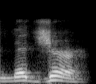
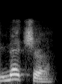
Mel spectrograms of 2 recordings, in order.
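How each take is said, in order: First: The middle consonant is a g sound. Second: The middle consonant is a ch sound. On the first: This is the Old Kingdom form. "if you're looking at the Old Kingdom, it'll say Neger" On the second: This is the Middle Kingdom form. "If you're looking at the Middle Kingdom, you'll probably say Necher"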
